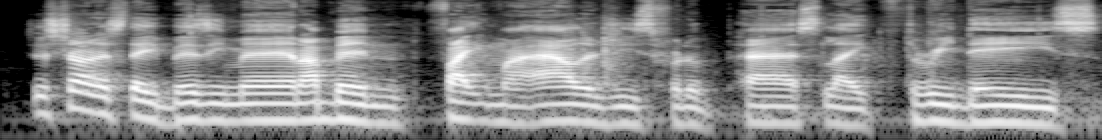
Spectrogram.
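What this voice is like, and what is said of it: Congested, stuffy voice. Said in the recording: “They've been winning, so as you can hear in my voice ... despite the way I sound”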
